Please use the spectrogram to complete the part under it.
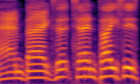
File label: coward, Footy Fan speech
